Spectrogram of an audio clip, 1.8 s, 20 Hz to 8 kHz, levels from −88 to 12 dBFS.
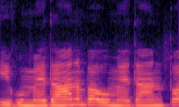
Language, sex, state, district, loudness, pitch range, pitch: Bhojpuri, female, Uttar Pradesh, Ghazipur, -13 LUFS, 195-205 Hz, 195 Hz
